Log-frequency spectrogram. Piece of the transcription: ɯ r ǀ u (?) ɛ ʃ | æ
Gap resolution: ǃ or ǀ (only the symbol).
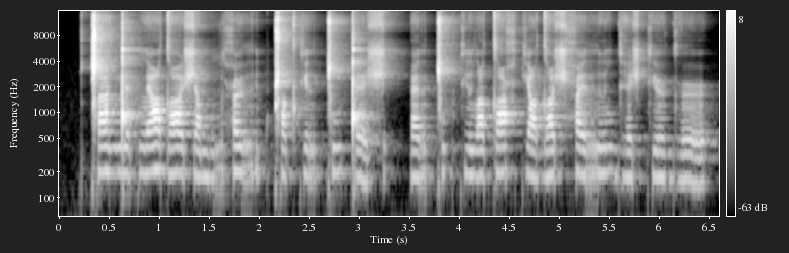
ǃ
